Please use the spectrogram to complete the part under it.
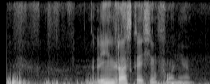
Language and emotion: Russian, neutral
